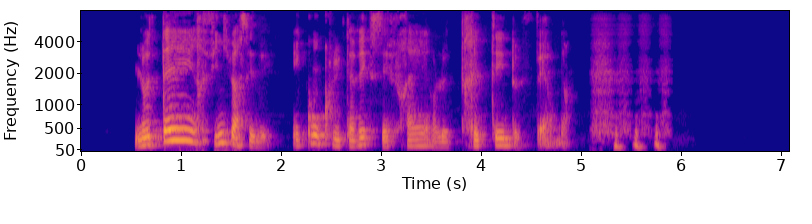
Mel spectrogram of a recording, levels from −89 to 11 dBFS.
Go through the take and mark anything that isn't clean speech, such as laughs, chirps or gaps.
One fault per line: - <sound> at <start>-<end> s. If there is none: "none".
- laugh at 5.1-5.9 s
